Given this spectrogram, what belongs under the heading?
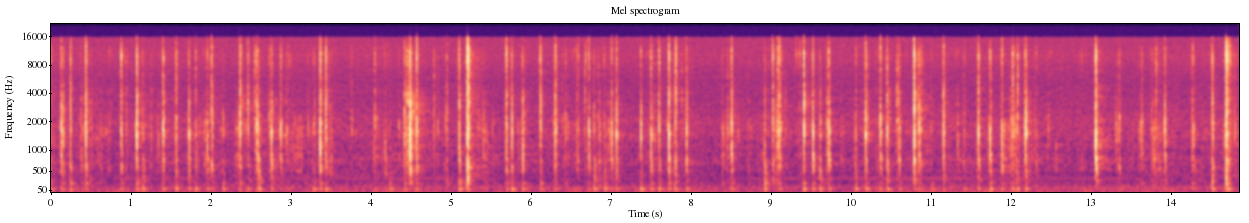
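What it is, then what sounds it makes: Plastic mechanical keyboard. Fingertips with long decorated nails type steadily on a mint-green retro mechanical keyboard with round plastic keycaps and a hollow body. The result is a rapid, continuous stream of short, dry plastic clicks and clacks centred around 1.6 kHz, each dying away almost instantly, with a bright edge and only a little low thump.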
